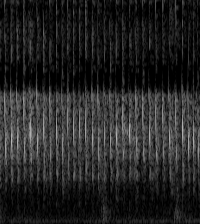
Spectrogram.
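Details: Common iora delivering a dense 'bren' masteran song for training songbirds: quick, regular trilled chirps, high and bright, pulsing roughly eight times a second, with two faint low knocks in the background.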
